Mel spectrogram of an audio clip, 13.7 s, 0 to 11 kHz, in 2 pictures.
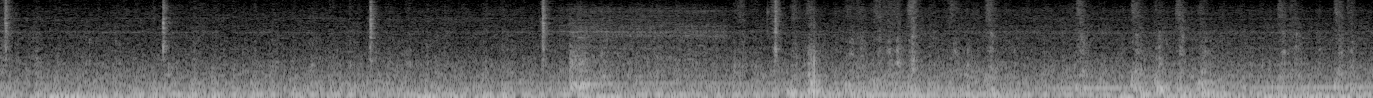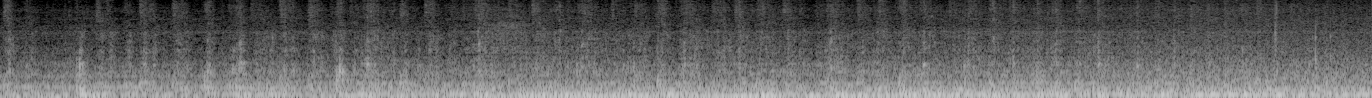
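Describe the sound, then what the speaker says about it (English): The left radial engine of a Junkers Ju 52 starts in Microsoft Flight Simulator, a low rumbling drone that builds gradually and steadily, with scattered clicks and faint tonal whines over it. "Okay, starting the left engine."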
